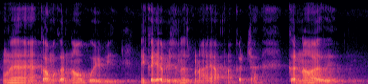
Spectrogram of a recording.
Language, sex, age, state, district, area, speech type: Dogri, male, 45-60, Jammu and Kashmir, Samba, rural, spontaneous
